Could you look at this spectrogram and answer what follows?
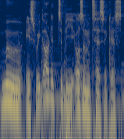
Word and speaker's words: MW: move by the author of Astro Boy MW pronounced moo is regarded to be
